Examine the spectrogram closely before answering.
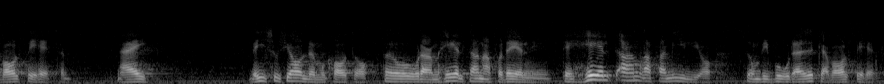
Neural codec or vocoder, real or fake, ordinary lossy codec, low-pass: none; real; none; none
